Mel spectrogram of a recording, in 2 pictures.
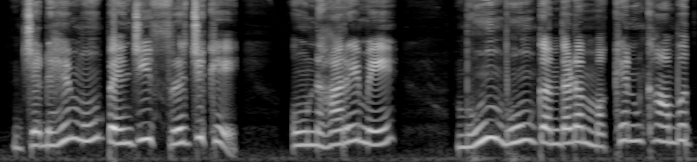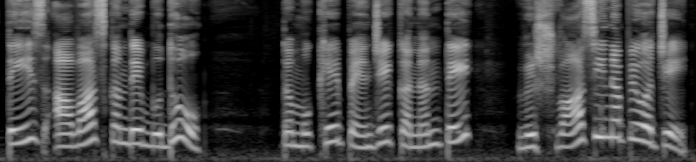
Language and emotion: Sindhi, surprised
